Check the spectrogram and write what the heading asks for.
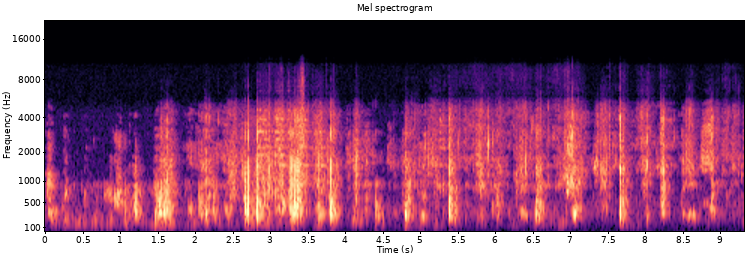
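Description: Close-up crunching and crackling of a burnt baked cornstarch brick as pieces are broken apart by hand and chewed, a dense run of irregular crisp clicks. It is thickest and loudest from about one and a half to four and a half seconds in.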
